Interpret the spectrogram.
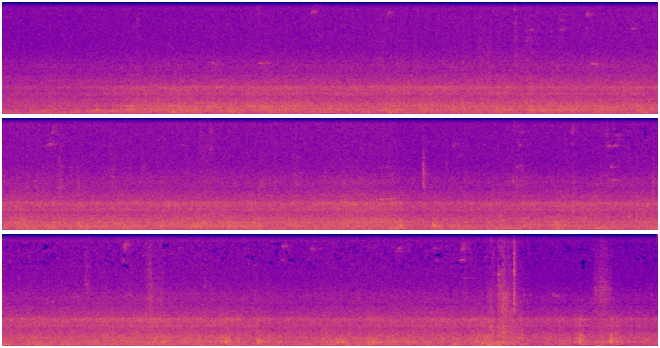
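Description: Steady running noise of a sleeper express train at speed heard from inside a passenger car: an even rumble of wheels on the rails with a steady low hum, and a few brief clicks near the end.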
